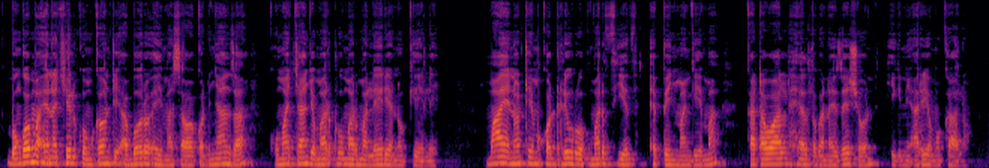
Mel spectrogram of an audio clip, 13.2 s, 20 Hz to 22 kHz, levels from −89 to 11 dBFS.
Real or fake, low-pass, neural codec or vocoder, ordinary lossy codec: real; none; none; none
